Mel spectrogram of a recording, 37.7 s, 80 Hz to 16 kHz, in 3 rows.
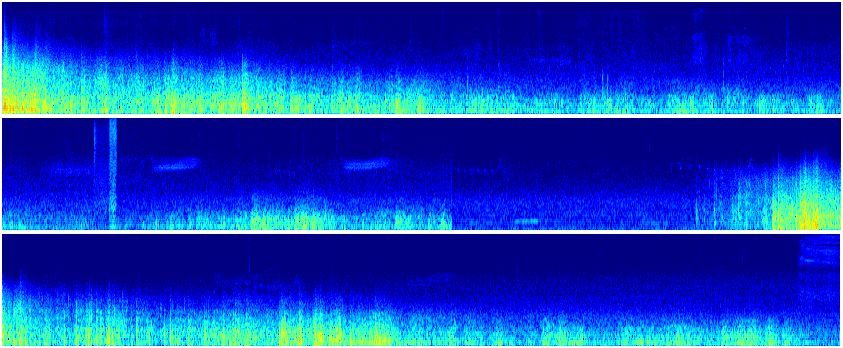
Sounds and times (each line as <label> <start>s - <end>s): thunder far and nearer 0.0s - 19.4s
rain 0.0s - 37.7s
thunder far and nearer 22.8s - 37.7s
